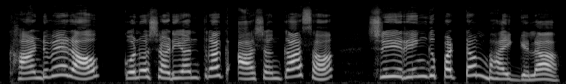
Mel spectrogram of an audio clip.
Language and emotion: Maithili, neutral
